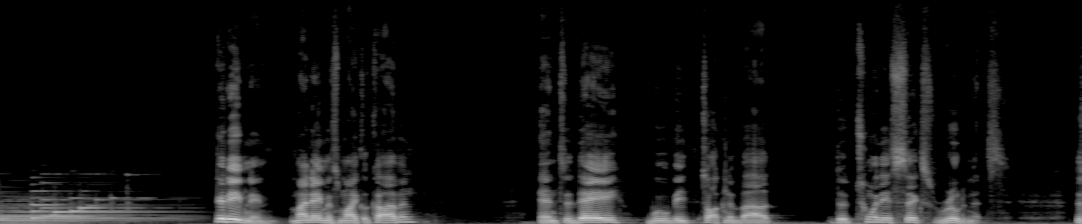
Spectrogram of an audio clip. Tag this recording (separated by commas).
Speech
